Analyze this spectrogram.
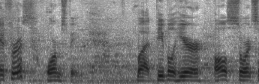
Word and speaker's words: Ormsby: is not difficult it's six letters and you pronounce everyone in order say it first orm speed but people hear all sorts of versions of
